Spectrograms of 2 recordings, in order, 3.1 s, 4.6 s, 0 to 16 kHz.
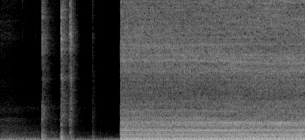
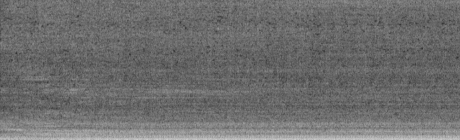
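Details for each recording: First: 1994 Subaru Legacy Turbo wagon after new header and up-pipe exhaust gaskets: clicks, then starts and settles into steady even idle with no puffing or ticking; exhaust leak fixed. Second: 1994 Subaru Legacy Turbo wagon after replacing header and up-pipe gaskets; up pipe found split almost in half, smoke still escaping from it at a different spot. Steady, lumpy idle with uneven puffing chuff: exhaust leak from cracked up pipe.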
